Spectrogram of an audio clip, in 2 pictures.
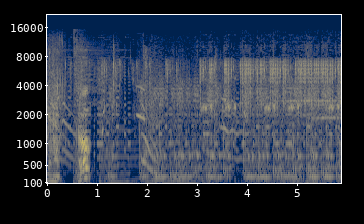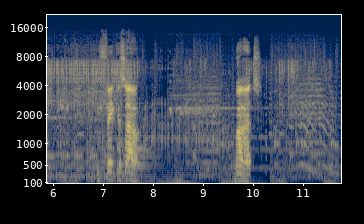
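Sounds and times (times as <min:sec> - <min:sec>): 
speech: 0:00.2 - 0:01.0, 0:07.1 - 0:07.8, 0:09.6 - 0:10.2
frog croaking: 0:07.8 - 0:09.6.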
